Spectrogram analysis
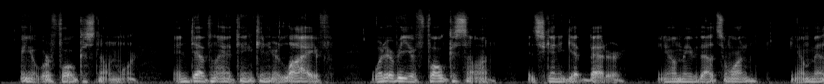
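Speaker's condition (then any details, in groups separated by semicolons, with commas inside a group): ALS; needs voice rest during conversation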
